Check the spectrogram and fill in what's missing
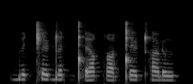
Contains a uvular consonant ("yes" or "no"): yes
